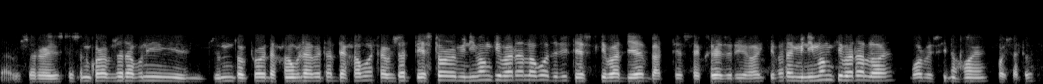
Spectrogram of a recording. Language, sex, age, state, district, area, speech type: Assamese, male, 18-30, Assam, Nagaon, rural, conversation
